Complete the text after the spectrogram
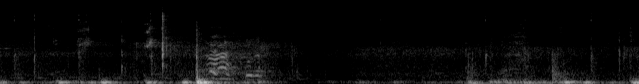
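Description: Sneakers thump and shuffle on a hard floor.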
